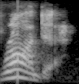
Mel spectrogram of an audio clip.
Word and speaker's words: Rhonda: and stuff like that, my name is Rhonda. That was my birth name, right? Rhonda. And they pronounced I'm in Italy, they say Ronda, right?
